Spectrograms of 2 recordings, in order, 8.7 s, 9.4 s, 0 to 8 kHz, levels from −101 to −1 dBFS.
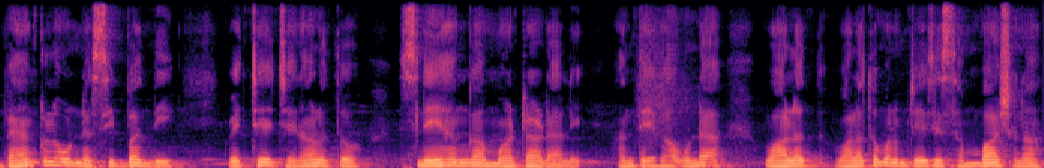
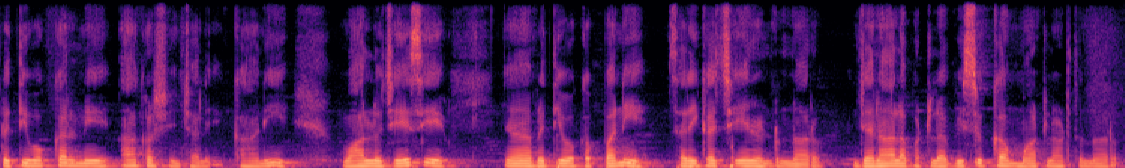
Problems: low volume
